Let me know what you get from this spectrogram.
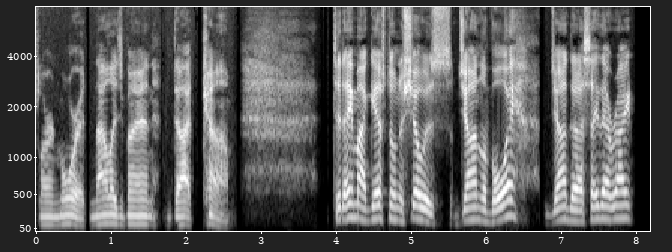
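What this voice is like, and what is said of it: Texas accent. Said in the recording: “my Texas accent”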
